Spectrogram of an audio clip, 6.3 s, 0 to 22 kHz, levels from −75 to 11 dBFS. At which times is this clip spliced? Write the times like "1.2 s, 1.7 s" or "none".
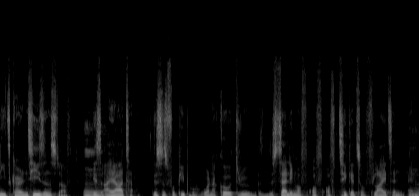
3.9 s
